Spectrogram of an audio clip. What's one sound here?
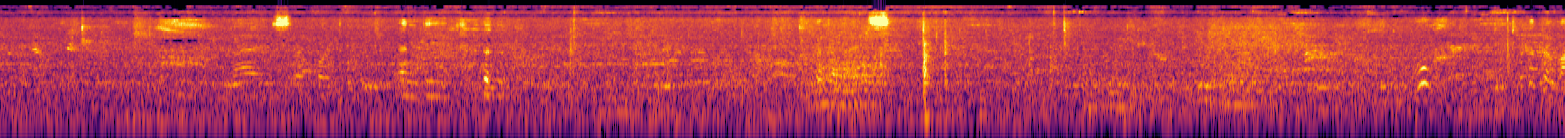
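A crowd of travellers murmurs in a large echoing hall.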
